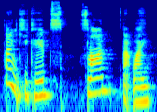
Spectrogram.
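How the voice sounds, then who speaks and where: A woman's voice: a little high, animated, slow pace, sharp tone, voice pushed up, heavily acted. A woman voicing a plucky, commanding young boy in a storybook reading, speaking urgently. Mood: brisk, commanding. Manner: urgent, ordering.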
